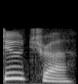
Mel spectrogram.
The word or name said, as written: Dutra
